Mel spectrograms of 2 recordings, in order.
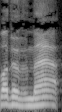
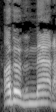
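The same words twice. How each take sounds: First: Said in the usual way. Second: Mock punchline "other than that"; emphatic repeat.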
